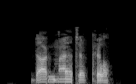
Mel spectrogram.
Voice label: "dogmatical", English; adjectives

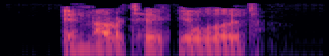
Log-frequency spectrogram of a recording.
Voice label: "inarticulate", English; adjectives

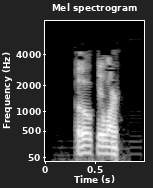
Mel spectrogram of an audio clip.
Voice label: "ocular", english; adjectives

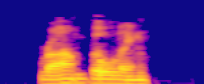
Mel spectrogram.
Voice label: "rumbling", English; nouns

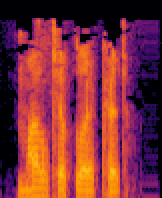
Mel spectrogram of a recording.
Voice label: "multiplicate", English; adjectives

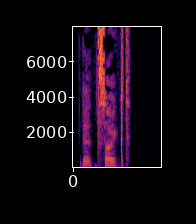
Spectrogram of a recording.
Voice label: "gezeugt", German; adjectives

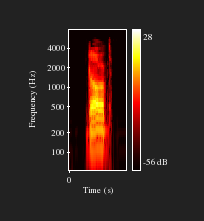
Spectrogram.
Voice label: "dogged", English; adjectives

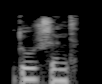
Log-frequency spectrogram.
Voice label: "duschend", german; adjectives

